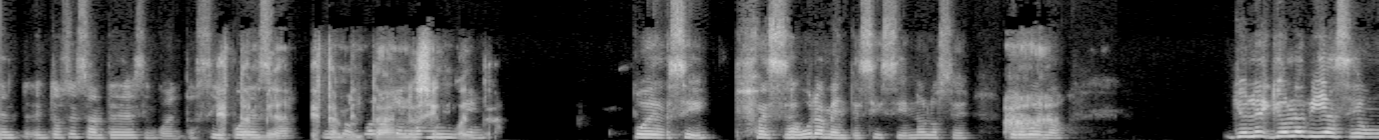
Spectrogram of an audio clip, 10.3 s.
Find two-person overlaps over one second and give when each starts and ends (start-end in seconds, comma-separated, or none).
1.6-3.8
